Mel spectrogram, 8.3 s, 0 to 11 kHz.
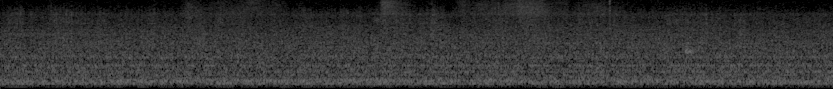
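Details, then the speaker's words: Enermax HF120 RGB 120 mm 12V fan (500-1600 RPM) turned up to max speed: a slight bearing sound heard at 1200 RPM goes away, leaving a soft, even rush of air with no ticking or grinding, running smooth. "sound kind of went away. I really don't hear it. I hear more of the fans being pushed, pushing the air."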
